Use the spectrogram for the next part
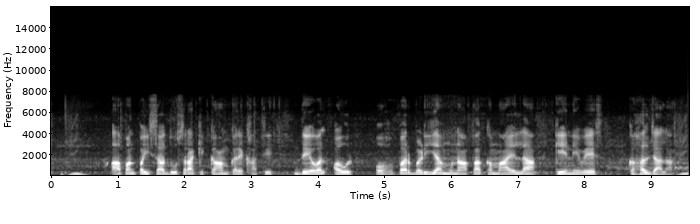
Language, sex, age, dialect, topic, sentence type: Bhojpuri, male, 18-24, Northern, banking, statement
